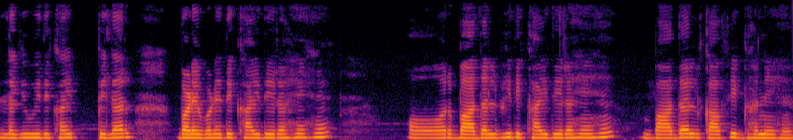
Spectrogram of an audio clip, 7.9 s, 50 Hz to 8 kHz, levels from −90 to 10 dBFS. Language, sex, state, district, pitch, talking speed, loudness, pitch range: Hindi, female, Chhattisgarh, Bastar, 210 Hz, 160 wpm, -18 LUFS, 205-220 Hz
